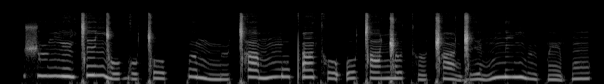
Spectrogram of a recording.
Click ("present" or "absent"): present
